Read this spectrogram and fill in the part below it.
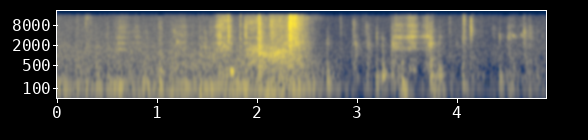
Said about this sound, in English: Close the door.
